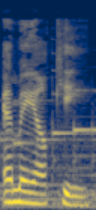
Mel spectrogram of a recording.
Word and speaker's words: Malachi: Number of syllables, 3. Ranking popularity, 177. Pronunciation, Malachy.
